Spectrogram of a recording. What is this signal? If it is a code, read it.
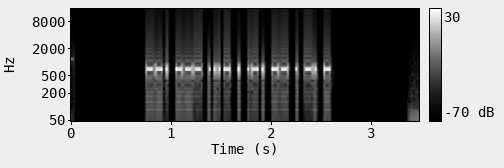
Morse code, heard as a keyed tone, about 53 wpm, 700 Hz. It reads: GOVERMENT
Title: Sentences from Top 1300 Words - New Word Drill Alt - 50wpm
